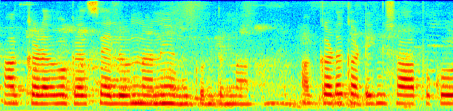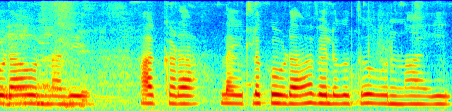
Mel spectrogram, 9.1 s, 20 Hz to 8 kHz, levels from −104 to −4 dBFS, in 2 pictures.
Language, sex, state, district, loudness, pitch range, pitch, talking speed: Telugu, female, Andhra Pradesh, Annamaya, -16 LUFS, 220-230 Hz, 225 Hz, 100 wpm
